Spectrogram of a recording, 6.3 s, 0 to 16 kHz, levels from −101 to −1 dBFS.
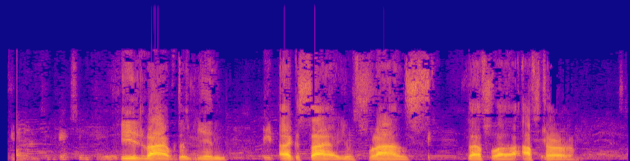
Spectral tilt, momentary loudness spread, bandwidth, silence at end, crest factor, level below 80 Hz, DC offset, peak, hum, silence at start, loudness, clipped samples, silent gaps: -4 dB/octave; 22 LU; 11.5 kHz; 0.5 s; 18 dB; -64 dBFS; under 0.1%; 0 dBFS; none; 0.1 s; -16 LUFS; under 0.1%; none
